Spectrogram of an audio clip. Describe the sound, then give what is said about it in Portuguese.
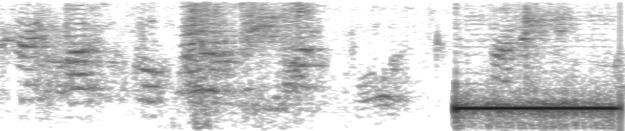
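A telephone tone sounds on a call to a number that is not answering. Brief talking comes first, then a single steady low beep holds for under a second. “Tô ligando, sim. Pode conferir. The number is not answering.”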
